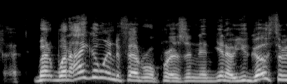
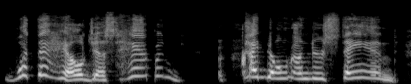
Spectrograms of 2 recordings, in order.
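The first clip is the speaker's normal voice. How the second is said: slow, higher confused voice; dazed and lost, drawn out; mock bewildered rookie; 9 semitones higher, slower than usual. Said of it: "I'm just standing there like".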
